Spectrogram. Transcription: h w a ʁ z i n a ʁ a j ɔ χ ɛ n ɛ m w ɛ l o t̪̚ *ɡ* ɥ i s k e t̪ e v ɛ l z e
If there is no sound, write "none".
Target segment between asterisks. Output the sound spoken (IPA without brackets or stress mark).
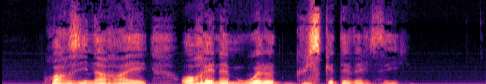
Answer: ɡ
